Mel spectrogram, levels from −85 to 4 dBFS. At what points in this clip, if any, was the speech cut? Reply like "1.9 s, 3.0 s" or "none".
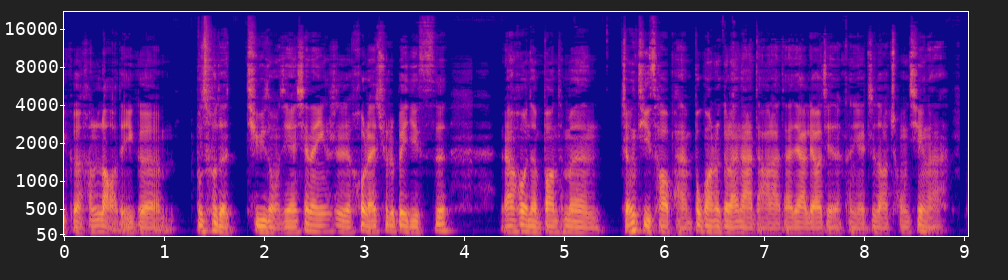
none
